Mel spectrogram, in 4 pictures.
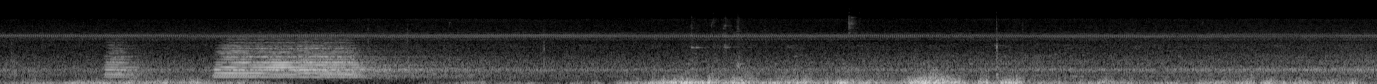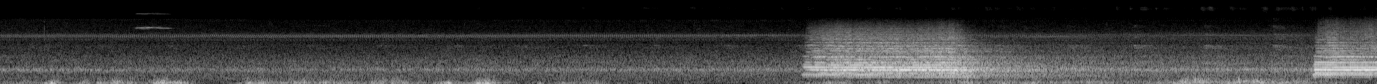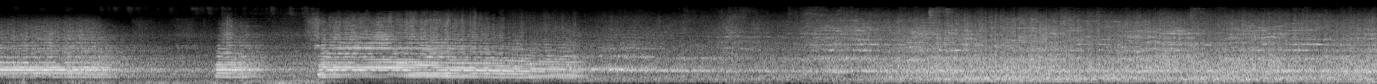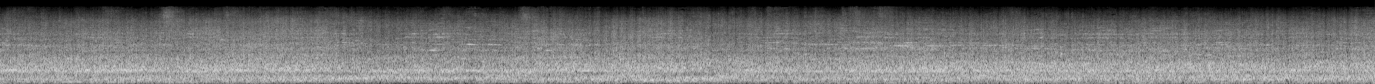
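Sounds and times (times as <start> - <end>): locomotive air horn blasts: 1.0 - 4.9, 21.8 - 24.0, 26.9 - 29.1, 29.7 - 35.0
train cars clickety-clack: 33.9 - 55.0.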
